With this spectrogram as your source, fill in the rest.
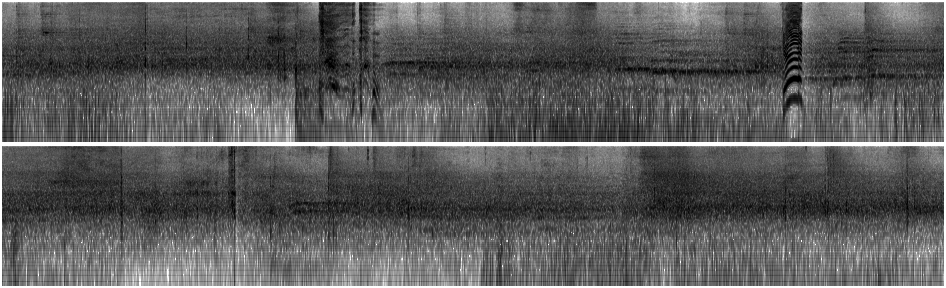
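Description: Ice skates scrape and carve across the ice close by.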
